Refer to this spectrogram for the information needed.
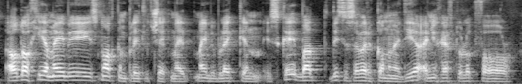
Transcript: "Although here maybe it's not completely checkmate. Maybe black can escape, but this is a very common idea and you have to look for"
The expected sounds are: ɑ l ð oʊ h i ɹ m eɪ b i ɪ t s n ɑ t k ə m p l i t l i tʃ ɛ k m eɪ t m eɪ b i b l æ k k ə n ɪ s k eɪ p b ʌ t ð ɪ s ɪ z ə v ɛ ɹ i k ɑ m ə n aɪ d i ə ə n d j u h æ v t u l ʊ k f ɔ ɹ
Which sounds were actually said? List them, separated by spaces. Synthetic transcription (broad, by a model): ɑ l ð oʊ h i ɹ m eɪ b i ɪ t s n ɑ t k ə m p l i t l i tʃ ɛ k m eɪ m eɪ b i b l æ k k ə n ɪ s k eɪ p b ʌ t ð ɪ s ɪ s ə v ɛ ɹ i k ɑ m ə n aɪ d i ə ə n j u h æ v t u l ʊ k f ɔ ɹ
